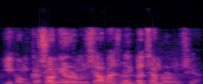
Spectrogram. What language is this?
Catalan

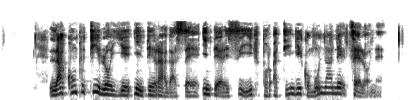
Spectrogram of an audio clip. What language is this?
Esperanto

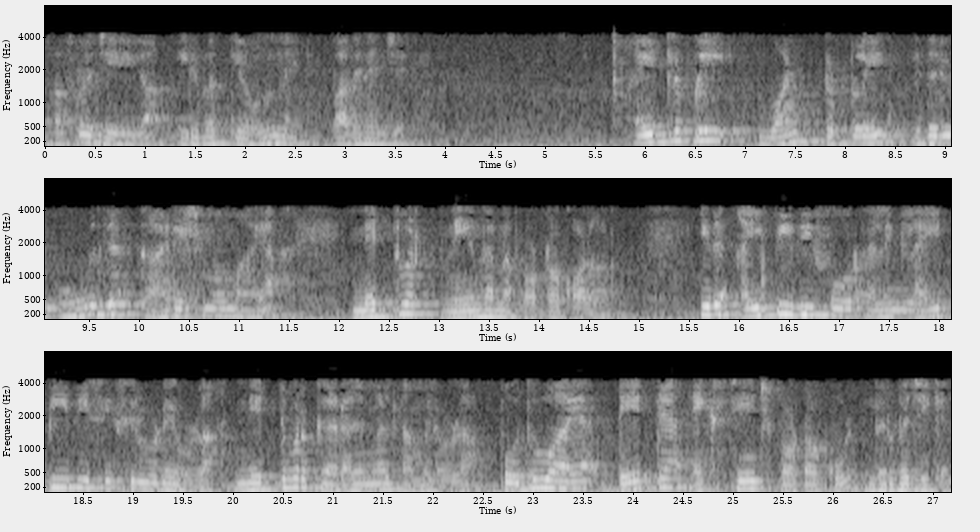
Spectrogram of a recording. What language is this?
Malayalam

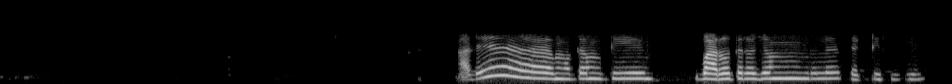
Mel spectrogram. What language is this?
Santali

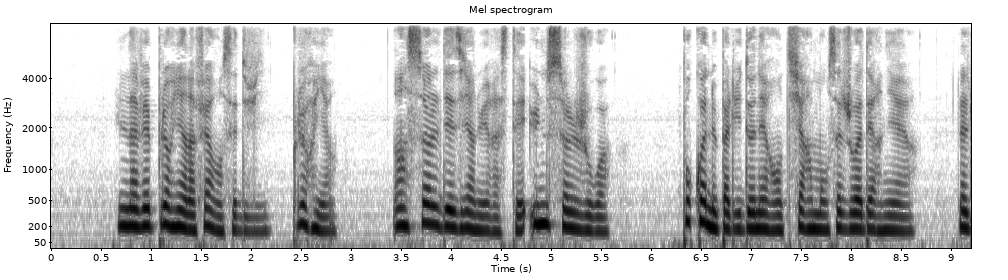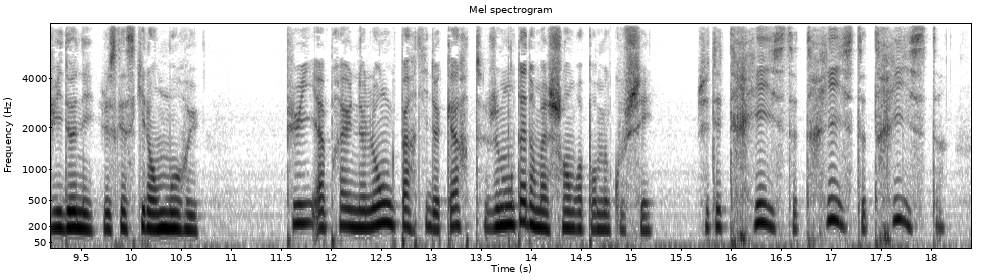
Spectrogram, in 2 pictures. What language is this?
French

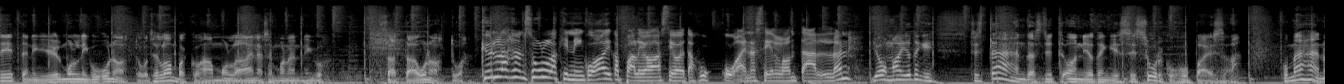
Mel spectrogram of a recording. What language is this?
Finnish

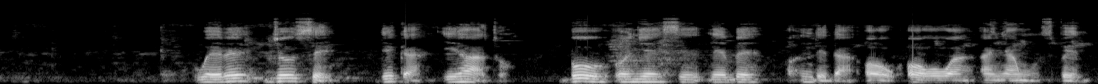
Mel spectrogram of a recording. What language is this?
Igbo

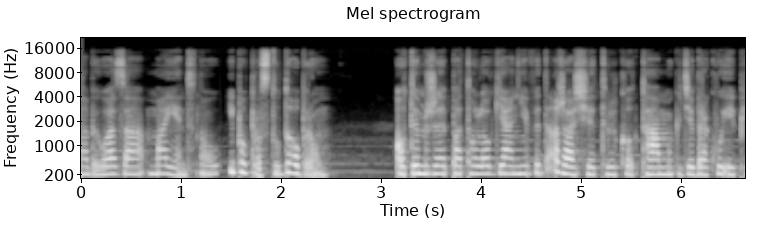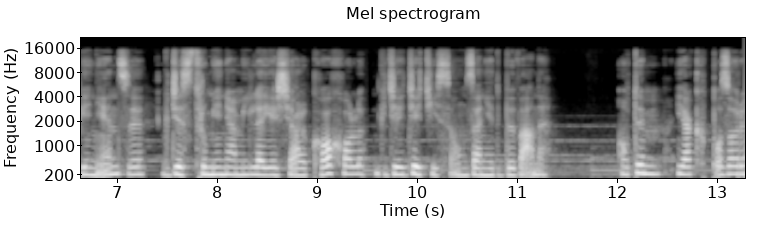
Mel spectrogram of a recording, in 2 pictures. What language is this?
Polish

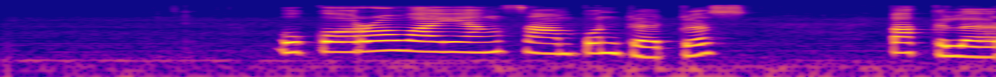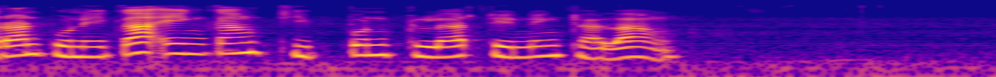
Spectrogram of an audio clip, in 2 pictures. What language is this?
Javanese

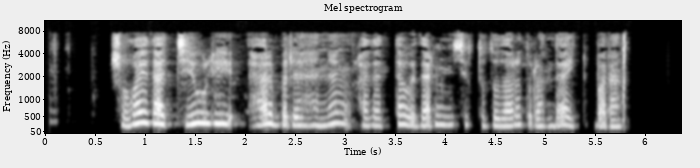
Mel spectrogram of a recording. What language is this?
Bashkir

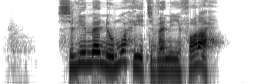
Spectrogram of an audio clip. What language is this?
Kabyle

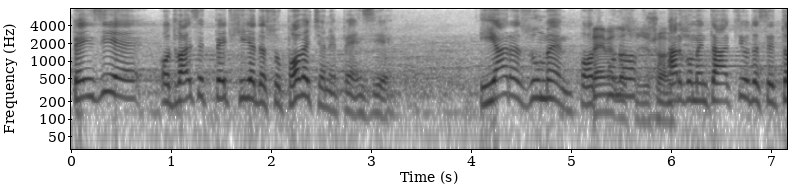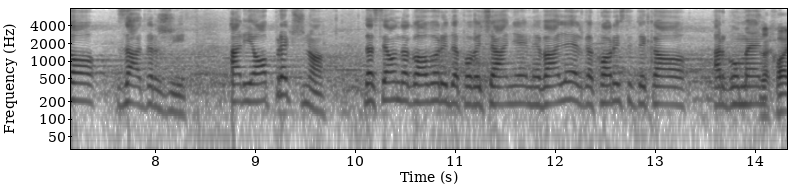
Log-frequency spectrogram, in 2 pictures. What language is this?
Serbian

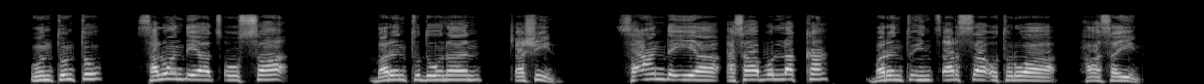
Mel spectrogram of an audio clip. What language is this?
Dawro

